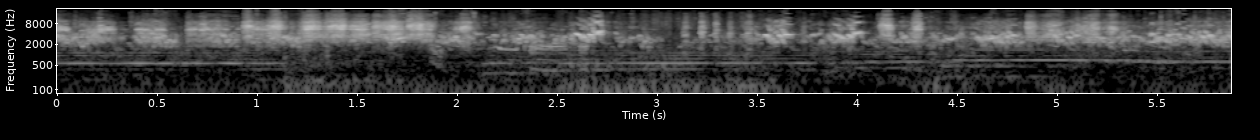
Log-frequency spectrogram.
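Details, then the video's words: Aviary flock of Australian budgies chattering: a constant stream of bright, raspy chirps and twittering from several birds, peaking around two and a half seconds, with a faint steady tone in the background. "Budgie birds chirping sounds"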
